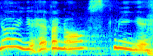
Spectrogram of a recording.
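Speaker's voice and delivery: normal talking voice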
